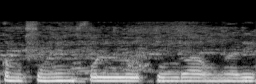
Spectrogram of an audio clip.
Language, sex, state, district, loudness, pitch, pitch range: Telugu, male, Telangana, Mahabubabad, -12 LUFS, 165 Hz, 160-165 Hz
